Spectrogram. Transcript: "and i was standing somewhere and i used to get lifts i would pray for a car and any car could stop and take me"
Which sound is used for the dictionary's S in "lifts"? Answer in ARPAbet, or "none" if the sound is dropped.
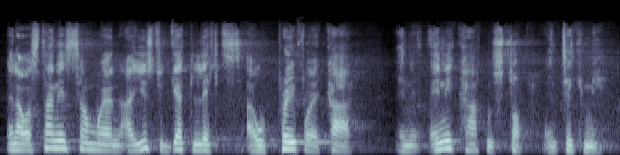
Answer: S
